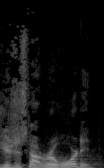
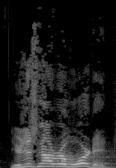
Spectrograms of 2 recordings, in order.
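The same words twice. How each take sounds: First: Said in the usual way. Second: "You're just not rewarded" higher and louder; emphatic repeat. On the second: Real, not acted. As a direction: drive home "not rewarded" with raised pitch and force.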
